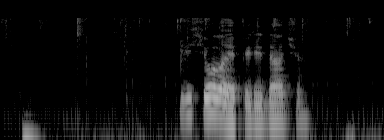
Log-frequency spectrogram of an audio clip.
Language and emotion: Russian, sad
